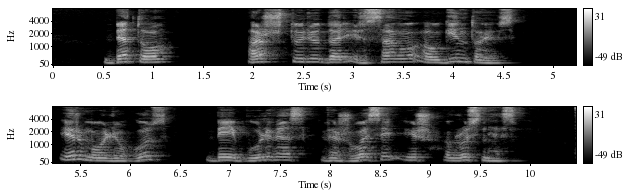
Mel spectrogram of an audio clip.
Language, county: Lithuanian, Utena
